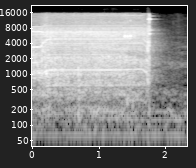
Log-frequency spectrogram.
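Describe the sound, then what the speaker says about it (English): Power drill bores into an old bench under restoration, a steady high whine running close and loud for nearly two seconds before cutting off abruptly. "Okay, and we'll drill it."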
